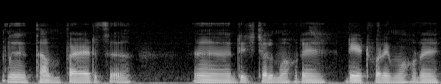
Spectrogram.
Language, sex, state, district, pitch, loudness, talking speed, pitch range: Hindi, male, Delhi, New Delhi, 100 Hz, -18 LUFS, 110 wpm, 100-105 Hz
